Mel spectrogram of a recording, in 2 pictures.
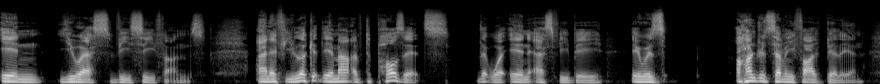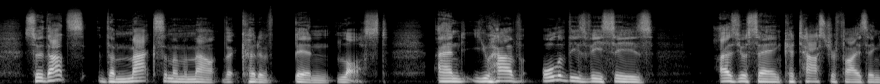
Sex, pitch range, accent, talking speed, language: male, 115-145 Hz, British, 145 wpm, English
